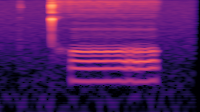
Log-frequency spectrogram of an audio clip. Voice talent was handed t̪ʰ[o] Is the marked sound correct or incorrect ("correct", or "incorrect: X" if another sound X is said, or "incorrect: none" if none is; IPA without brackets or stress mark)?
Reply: correct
